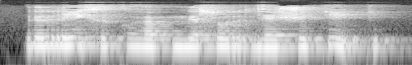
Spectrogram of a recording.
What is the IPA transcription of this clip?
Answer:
ɾʲ o r i xʲ o k ɦ œ p mʲ ɔ s u r ɡ e ʃ i k i k

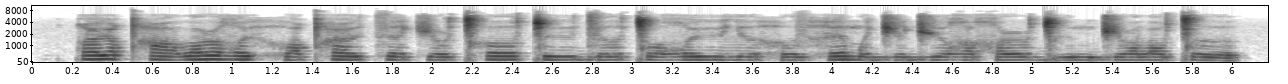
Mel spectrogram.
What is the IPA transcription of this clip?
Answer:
q yː qʰ ʌː lˠ ə˞ ʁ y h o qʰ yː t͡s ɛ t͡ʃ ə˞ ǀʰ ʌː ǀ yː d͡z əː ǀ o ʁ yː lʲ əː h ɤ z h ɛ m ʌ d͡ʒ ə d͡ʒ y ʁ ə χ ə˞ ɡ͡ǀ yː m d͡ʒ ə˞ lˠ ɤ ǀ əː

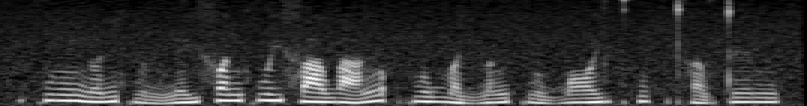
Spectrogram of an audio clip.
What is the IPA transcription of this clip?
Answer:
kʷ ɐ˥ ŋ n̪ ɵ˨˧ n kʷ ɐ˨˩ n n̪ e˨˧ j f ɐ˥ n kʷ e˥ j f aː˧ w aː˨˥ ŋ ɐ˨ p̚ kʷ ɐ˧ w m ɐ˨˩ j n̪ ɐ˨˧ ŋ kʷ ɐ˨˩ w m ɔː˨˧ j kʷʰ ɐ˧ p̚ t̪ʰ ɐ˨˩ w t̪ ɪ˧ ŋ

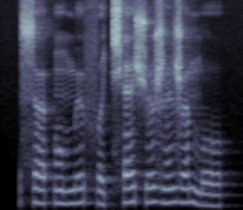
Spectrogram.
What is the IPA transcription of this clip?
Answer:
s œ˨˩ ʔ õ˨˩ m ø˧˥ f ə˨˩ t͡ɕʰ ɛ˧˥ ʃ ø˧˥ ʐ ẽ˧˥ ʐ œ˧˥ m o˨˩

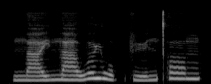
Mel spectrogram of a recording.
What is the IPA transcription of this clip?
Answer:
n̪ aː˨˧ j n̪ aː˧ w ɵ˥ ɥ w ʊ˨˥ k̚ f yː˨˧ n t̪ʰ ɔː˥ ŋ

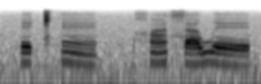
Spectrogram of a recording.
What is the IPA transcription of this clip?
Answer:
ɛ ǁʰ ɛ̃ | χ ã s a w ɛ

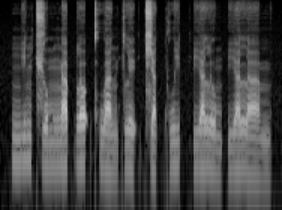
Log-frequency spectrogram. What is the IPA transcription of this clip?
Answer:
ŋ i˥˩ n t͡ɕ o˦˥ m ŋ a˦˥ p̚ l ɔ˥˩ ʔ kʰ w a˩˦ n k l e˨˩ ʔ t͡ɕ a˨˩ t̚ k w i˥˩ t̚ ʔ i˦˥ a̯ l o˩˦ m ʔ i˦˥ a̯ l a˨˩ m

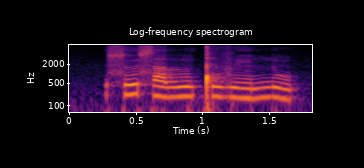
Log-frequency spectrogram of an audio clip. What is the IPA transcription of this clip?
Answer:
s ɵ s a lː ũ ǃ u v ẽ nː ũ

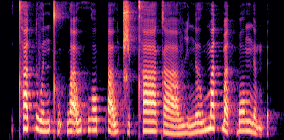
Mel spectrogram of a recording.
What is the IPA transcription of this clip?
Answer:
t̪ʰ a˦˥ t̚ v ə˨˦ n t̪ʰ ṵ˧˨ h w a̰˧˥ w h w ɔ˦˥ p̚ ʔ a̰˧˥ w t͡ɕ ə˨˩ t̚ t̪ʰ aː˧ k aː˧˩ v i˧˩ n əː˨˦ w m a˦˥ t̚ ɓ a˨˩ t̚ ɓ ɔ˧ ŋ ɛ̰˧˨ m ʔ

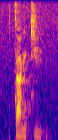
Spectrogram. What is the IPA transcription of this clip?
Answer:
t a˧ ŋ t͡ɕ i˨˩ ʔ

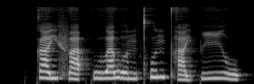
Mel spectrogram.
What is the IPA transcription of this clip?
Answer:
k a˧ j f a˨˩ ʔ k w u˦˥ a̯ w o˧ n kʰ u˥˩ n pʰ a˩˦ j p iː˥˩ w

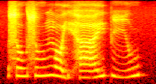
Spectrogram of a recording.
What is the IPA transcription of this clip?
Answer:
s o˨ w s uː˨˧ ŋ ɔː˨˩ j h aː˨˥ j p iː˨˥ w

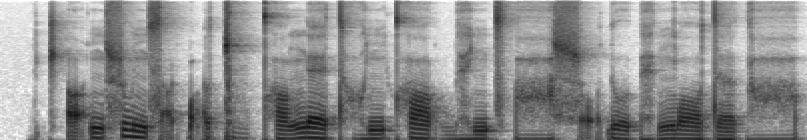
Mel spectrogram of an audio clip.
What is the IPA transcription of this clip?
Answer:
t͡ʃʼ ɑ̰ ɲ ɬ u ɲ s ɑ̰ k͡p ɑ̰ l ǀ ṳ kʰ ɒ ŋ ɛ tʰ ɔ̤ ɲ kʰ ɒ ɡ͡b ɛ̤ ɲ t͡sʼ ɑ̤ ɬ ɔ̰ ɗ ʊ ʔ ɛ̤ ŋ͡m ɔ t ɜ ɡ ɑ̤

